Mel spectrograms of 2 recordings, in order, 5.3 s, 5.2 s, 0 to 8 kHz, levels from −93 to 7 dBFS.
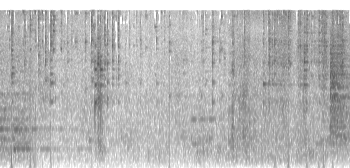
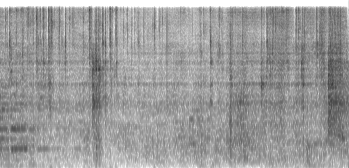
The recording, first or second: first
